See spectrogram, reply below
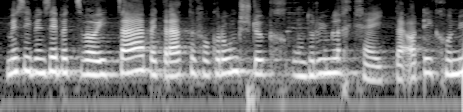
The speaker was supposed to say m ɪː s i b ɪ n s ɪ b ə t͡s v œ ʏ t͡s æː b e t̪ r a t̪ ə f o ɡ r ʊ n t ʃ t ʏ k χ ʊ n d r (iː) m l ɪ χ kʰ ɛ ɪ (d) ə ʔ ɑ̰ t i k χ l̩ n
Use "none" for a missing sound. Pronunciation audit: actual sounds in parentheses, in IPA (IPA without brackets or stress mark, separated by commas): yː, t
